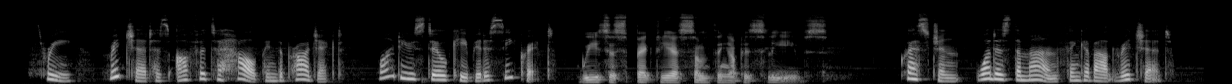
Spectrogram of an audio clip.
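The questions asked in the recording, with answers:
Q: What does the man think about Richard?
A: Richard may have a hidden motive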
